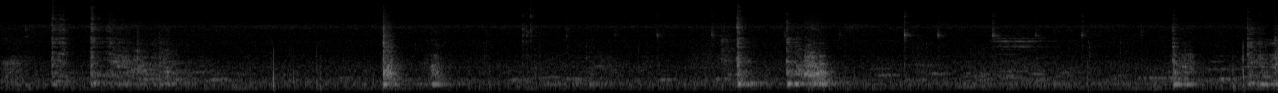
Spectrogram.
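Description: Spatula scraping and tapping against a nonstick pan as spinach wilting in a little water is stirred: a handful of scattered strokes over a faint steady hiss.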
